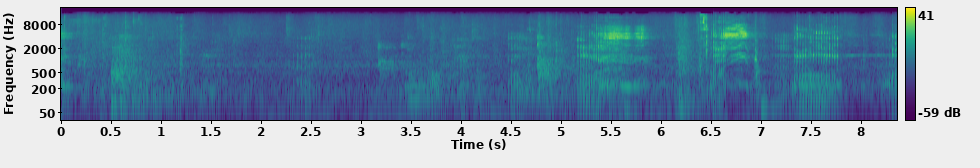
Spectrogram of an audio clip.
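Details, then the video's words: Fattening pigs housed together, irregular grunting early on, then louder overlapping squeals and shrill cries in the second half, roughly one burst per second. "prasata výkrm"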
